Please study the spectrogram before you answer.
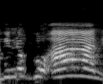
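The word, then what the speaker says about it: dinuguan: And I can't even pronounce that word. Can you say it there? Yeah. Dino Guan.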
